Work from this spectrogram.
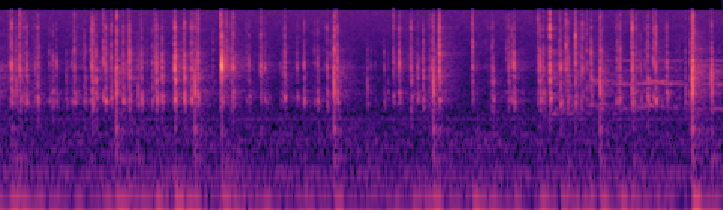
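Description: A plastic compact mechanical keyboard resting on a felt mat is typed on continuously with the fingertips of both hands. The result is a dense stream of sharp, bright clicks and clacks that die away almost instantly, with little low end beneath them.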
